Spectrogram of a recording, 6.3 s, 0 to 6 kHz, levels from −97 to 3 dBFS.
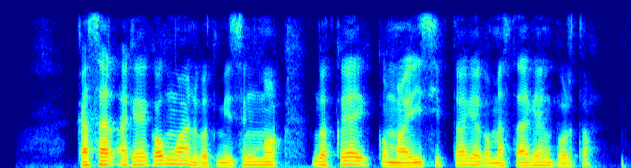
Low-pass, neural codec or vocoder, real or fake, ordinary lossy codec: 5.4 kHz; vocoder, 24 kHz, 100 mel bands, Vocos; fake; none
